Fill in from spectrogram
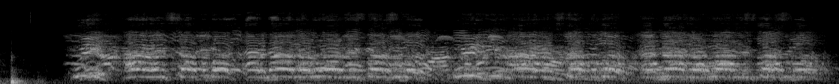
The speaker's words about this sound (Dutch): is het even goed om naar een fragment te luisteren om een beetje een indruk te, te krijgen van dat protest. En dan horen we ook wat er allemaal gebeurd is gisteren in Amsterdam.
